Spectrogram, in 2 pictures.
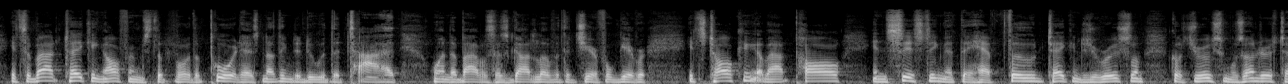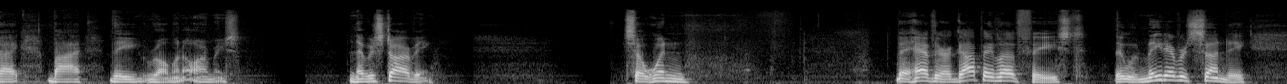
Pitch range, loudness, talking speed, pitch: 115-145 Hz, -17 LUFS, 145 wpm, 125 Hz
